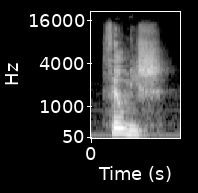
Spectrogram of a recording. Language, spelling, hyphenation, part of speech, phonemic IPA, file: Dutch, filmisch, fil‧misch, adjective, /ˈfɪl.mis/, Nl-filmisch.ogg
- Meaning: of or related to film, video or cinema; cinematic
